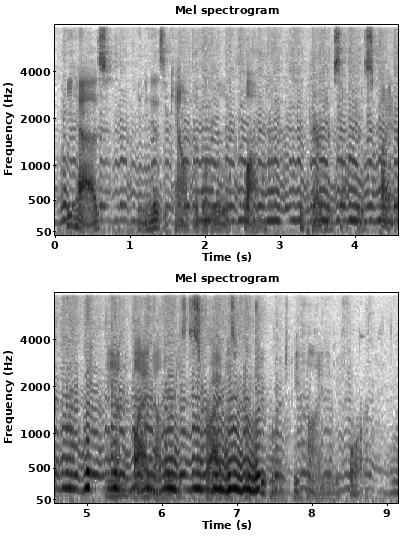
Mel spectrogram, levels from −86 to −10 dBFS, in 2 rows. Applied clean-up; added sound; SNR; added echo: none; Buzz; -5 dB; reverberation time 0.9 s.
